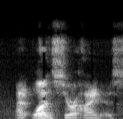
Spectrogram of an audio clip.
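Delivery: ordinary delivery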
